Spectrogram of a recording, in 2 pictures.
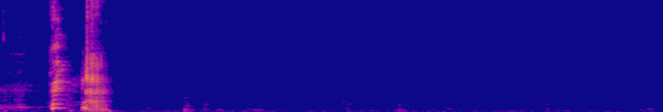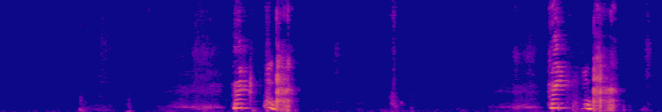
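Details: Three stifled sneezes in quiet, each a short catching inhale then a muffled two-part burst, after nose became itchy again following a few days without sneezing.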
